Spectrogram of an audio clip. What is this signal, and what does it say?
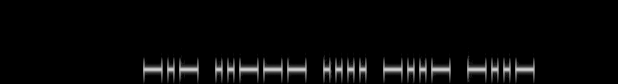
Morse code, heard as a keyed tone, about 21 wpm, 700 Hz. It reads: K2HXX
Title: Speed Racing - USA 1x3 Call Signs 20wpm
